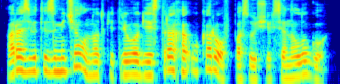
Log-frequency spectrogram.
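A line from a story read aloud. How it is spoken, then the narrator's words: Quiet question. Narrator (Russian): негромко спросил Лобов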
